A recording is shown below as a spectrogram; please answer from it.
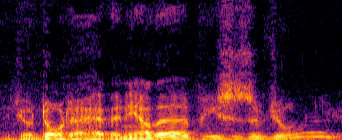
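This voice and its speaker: An actor playing a calm, probing police inspector in a radio drama, often murmuring as he listens. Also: mid-range voice, fast, a little hiss or hum. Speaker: detective.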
